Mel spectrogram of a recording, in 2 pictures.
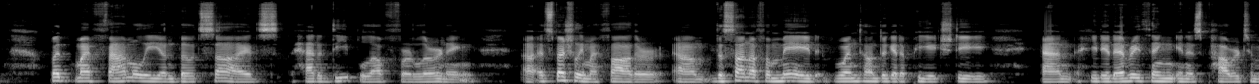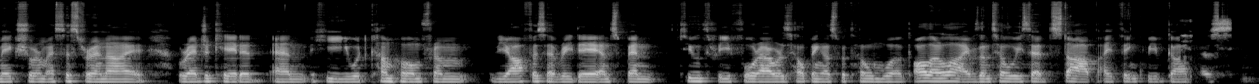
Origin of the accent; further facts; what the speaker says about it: India; also born or lived in California; now in North Carolina, United States; I was born and raised in India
